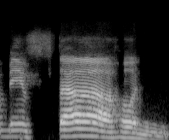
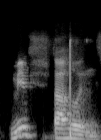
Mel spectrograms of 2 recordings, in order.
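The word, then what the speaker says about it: مِفْتَاحٌ: Hada miftahun. Ayo. Jadi taknya panjang, Bu ya. Jangan sampai dibaca miftahun. Salah. Taknya harus dipanjangkan. Miftahun.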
